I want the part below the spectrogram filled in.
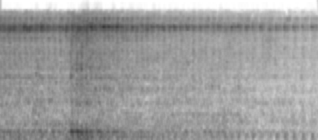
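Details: Hero Splendor Plus single-cylinder bike after fixing timing chain noise without opening any nuts or bolts: brief blip, then soft, even putter at idle with no chain rattle or ticking; healthy idle.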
